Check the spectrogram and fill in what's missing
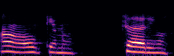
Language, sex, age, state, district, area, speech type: Tamil, female, 18-30, Tamil Nadu, Vellore, urban, conversation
